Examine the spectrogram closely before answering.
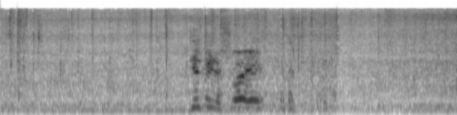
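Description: A fish flaps and splashes in a net.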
